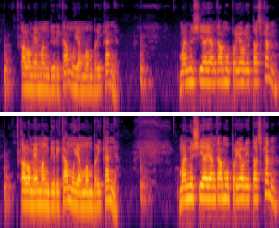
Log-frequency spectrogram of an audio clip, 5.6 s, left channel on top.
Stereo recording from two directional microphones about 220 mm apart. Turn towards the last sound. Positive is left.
turn(degrees=-40)  # may be behind; listen again after turning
